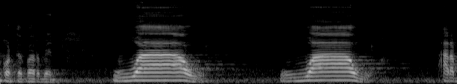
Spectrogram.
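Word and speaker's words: واو: যে সাউন্ড বা শব্দটা বের হবে সেটা হচ্ছে ওয়াও। প্রথমে দুই ঠোট গোল করবেন। এরপর দুই ঠোট ছড়িয়ে দিয়ে আবার সংকুচিত করে নিয়ে আসবেন। তখনই আপনি ওয়াও হরফটা সুন্দরভাবে উচ্চারণ করতে পারবেন। ওয়াও ওয়াও আর বা হরফ এটা দুই ঠোটের ভিজা অংশ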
